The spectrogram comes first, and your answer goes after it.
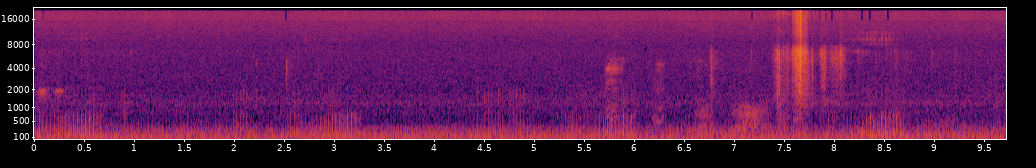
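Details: Pet cat purring in a continuous low, rough rumble, with brief handling noises and faint voices partway through.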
